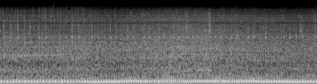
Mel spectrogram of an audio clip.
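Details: One of two BMWs bought sight unseen, heard in the cold from under the oil pan: a steady cold idle with a faint, uneven deep knock about three to four times a second. A bottom-end knock at idle.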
